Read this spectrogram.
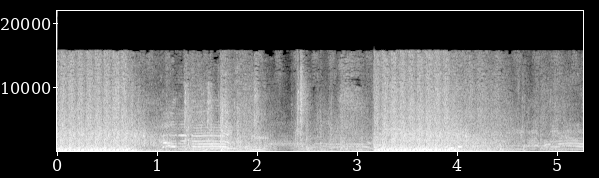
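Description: A young man speaks into a microphone with animation.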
